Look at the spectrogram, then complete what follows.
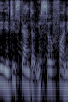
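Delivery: ordinary talk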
